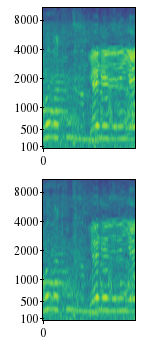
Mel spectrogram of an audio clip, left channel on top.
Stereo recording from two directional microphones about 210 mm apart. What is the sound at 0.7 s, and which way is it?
Speech, 50° right (ahead or behind).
